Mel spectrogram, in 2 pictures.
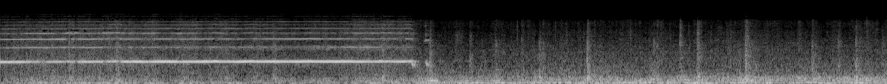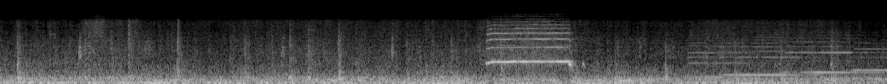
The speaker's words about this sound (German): Der Express von Bukarest nach Konstanza donnerte durch die Nacht, vorbei an balearischen Dörfern, an Maisfeldern und Schafweiden, über die große Donaubrücke bei Czernavoda und weiter in die platte Steppenlandschaft der Dobrudscha.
